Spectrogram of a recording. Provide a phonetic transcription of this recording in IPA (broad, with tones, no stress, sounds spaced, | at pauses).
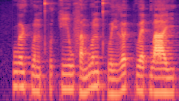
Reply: w ɵ˥ ɥ kʷ ɐ˧ n kʷʰ ɐ˧ t̚ k iː˧ w f ɐ˨˥ m w ʊ˥ ŋ kʷʰ e˨ j l ɵ˥ t̚ kʷ ɛː˧ t̚ w aː˧ j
